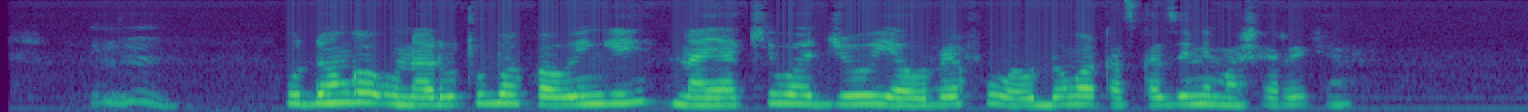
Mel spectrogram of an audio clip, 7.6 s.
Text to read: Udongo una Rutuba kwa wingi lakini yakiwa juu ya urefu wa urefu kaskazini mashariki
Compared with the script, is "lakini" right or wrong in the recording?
wrong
